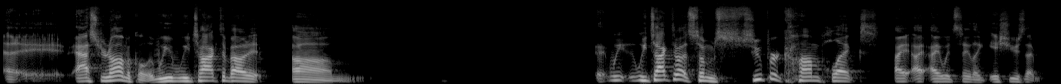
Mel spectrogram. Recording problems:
none

